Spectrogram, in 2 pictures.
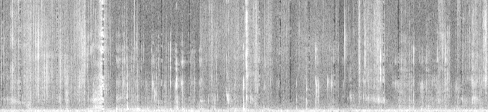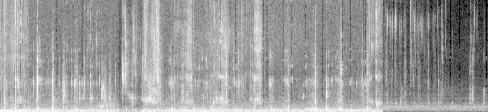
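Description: Close-miked mouth sounds of biting into and chewing a sugar-coated, cream-filled donut: soft, sticky clicks and smacks of the dough and cream. The chewing stops about two seconds before the end.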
